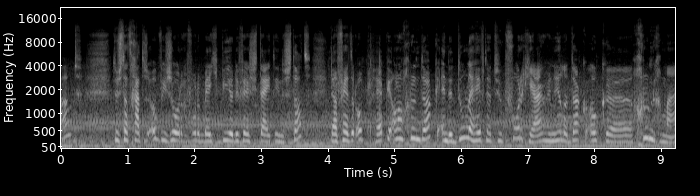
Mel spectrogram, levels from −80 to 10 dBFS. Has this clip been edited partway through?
no; 0 cuts

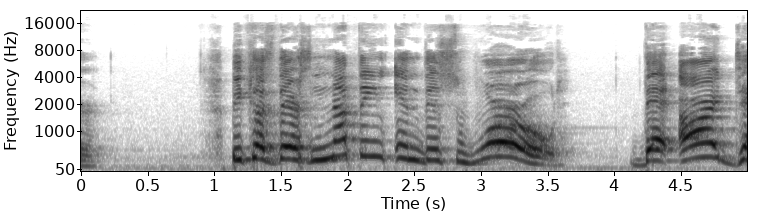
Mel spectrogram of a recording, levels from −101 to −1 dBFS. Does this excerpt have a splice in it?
no; 0 cuts

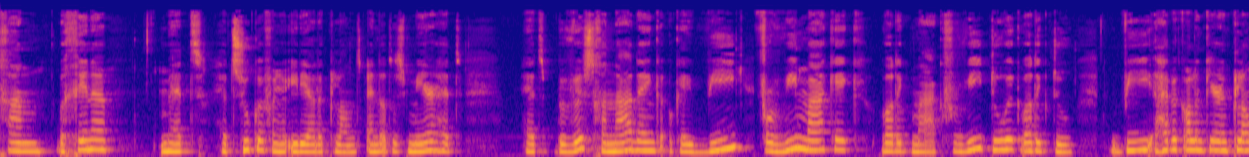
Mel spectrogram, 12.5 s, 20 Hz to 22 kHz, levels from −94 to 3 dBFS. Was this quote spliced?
yes; 1 cut; at 11.0 s

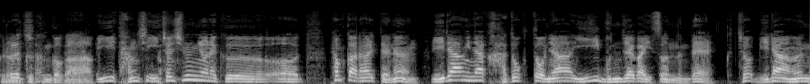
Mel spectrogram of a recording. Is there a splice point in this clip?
yes; 2 cuts; at 1.0 s, 4.3 s

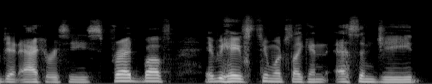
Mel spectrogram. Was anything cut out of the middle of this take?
no; 0 cuts

